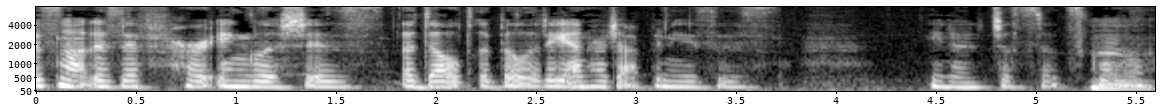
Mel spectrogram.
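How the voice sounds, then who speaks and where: Lively intonation at a moderate pace in an American accent, with noticeable background noise. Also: woman, medium pitch for a woman. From United States. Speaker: publishing agency executive. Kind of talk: interview.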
